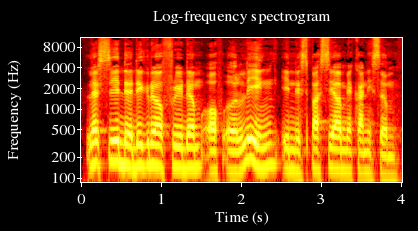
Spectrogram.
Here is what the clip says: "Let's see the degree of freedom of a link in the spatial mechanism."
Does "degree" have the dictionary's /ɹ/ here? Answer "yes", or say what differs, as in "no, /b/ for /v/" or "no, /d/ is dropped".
no, /ɹ/ is dropped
